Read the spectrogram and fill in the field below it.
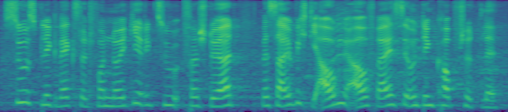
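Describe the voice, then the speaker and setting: Teen girl author reading a first-person story aloud, higher voice, faint noise behind. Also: normal speed. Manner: earnest reading with some slips. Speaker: young author. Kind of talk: reading aloud from her novel.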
